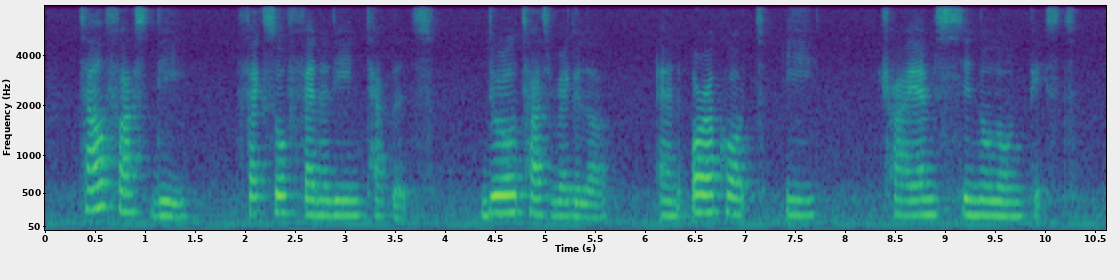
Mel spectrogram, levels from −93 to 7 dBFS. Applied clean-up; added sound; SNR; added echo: none; none; none; none.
